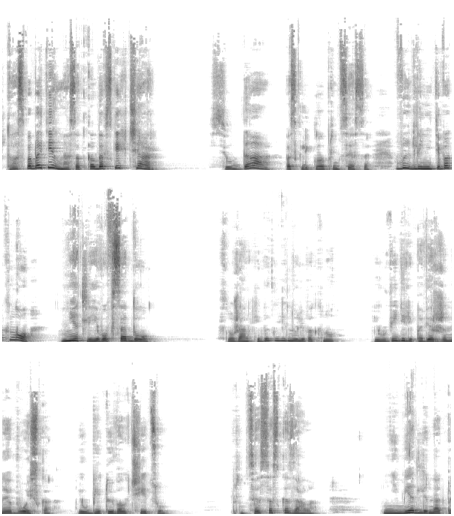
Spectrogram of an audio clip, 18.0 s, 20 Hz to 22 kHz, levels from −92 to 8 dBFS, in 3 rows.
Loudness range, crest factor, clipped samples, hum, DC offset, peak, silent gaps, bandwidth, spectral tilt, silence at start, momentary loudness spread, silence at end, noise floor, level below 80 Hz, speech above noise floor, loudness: 9 LU; 18 dB; under 0.1%; none; under 0.1%; -4 dBFS; 8.77-8.82 s, 14.98-15.03 s, 16.96-17.03 s; 20 kHz; -5.5 dB/octave; 0.05 s; 13 LU; 0 s; -84 dBFS; -72 dBFS; 62 dB; -22 LUFS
